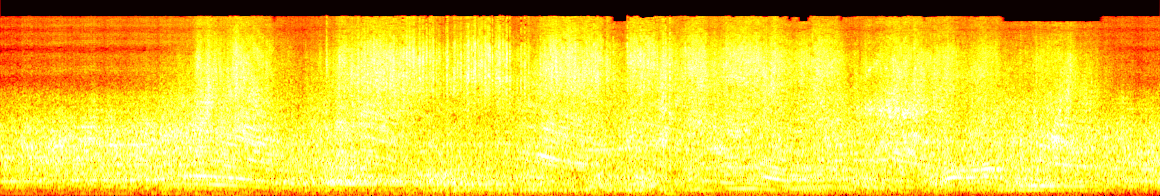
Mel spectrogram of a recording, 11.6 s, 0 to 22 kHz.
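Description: A NASCAR stock car from the 1992 Hooters 500 at Atlanta rolls slowly down pit road at about 55 mph, its engine a steady droning rumble mixed with a constant loud roar of track and crowd noise.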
